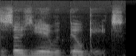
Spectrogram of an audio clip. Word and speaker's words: Gaetz: It is Gates. – Gates. I told you. No, I thought it was Getz. No, it's Getz. Isn't it? – No, Gates. It's Gates. Like Bill Gates.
